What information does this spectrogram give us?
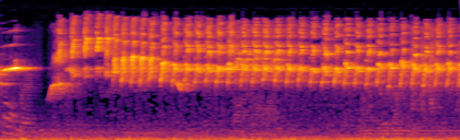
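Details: Caged white-rumped shama at a training session in Gayo Lues, Aceh, delivering a short whistle then a sustained stream of fast, buzzy, repeated chattering notes, with a faint voice briefly at the start.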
